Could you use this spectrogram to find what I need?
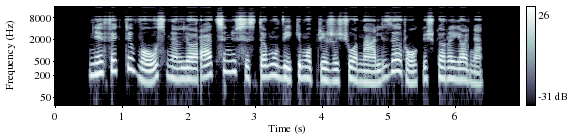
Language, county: Lithuanian, Klaipėda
